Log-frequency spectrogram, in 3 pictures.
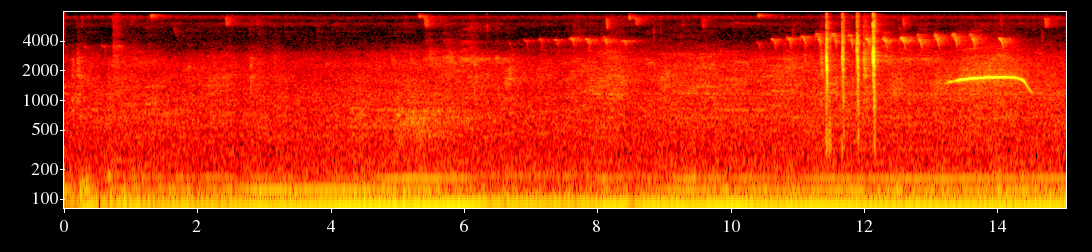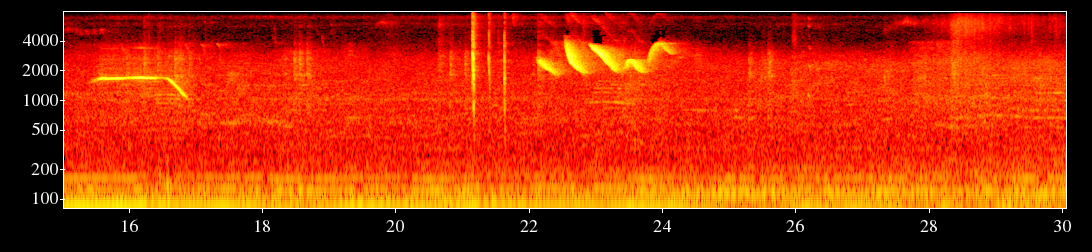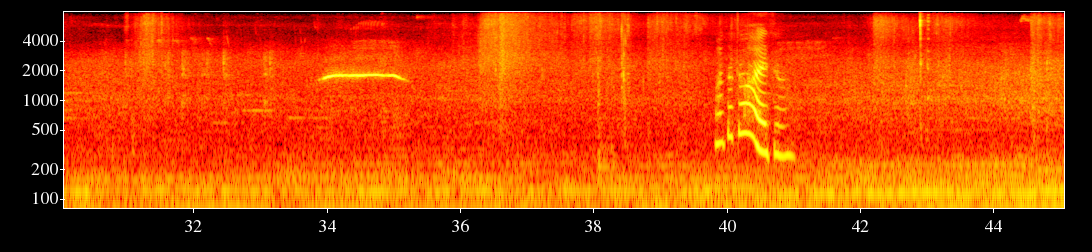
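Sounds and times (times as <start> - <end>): birds whistling: 11.1 - 17.2, 21.1 - 24.4, 31.2 - 35.5
sharp clicks: 11.3 - 12.4, 21.0 - 21.8.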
